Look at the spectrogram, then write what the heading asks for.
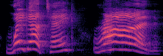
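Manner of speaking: high, loud wake-up call; urgent shout. Acted. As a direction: shout to rouse the sleeping hamster. Urgently rousing the hamster.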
